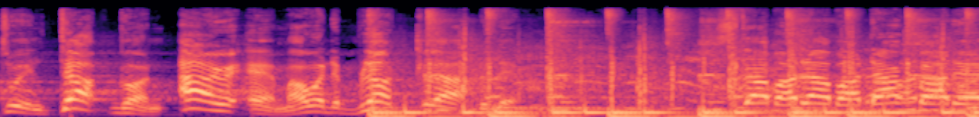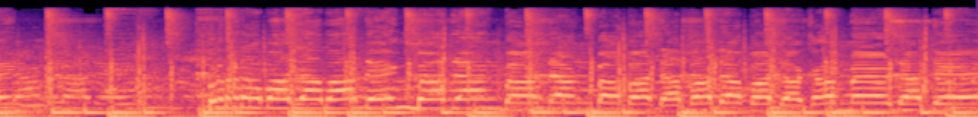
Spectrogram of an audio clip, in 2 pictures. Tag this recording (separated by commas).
inside a small room, Speech, Music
